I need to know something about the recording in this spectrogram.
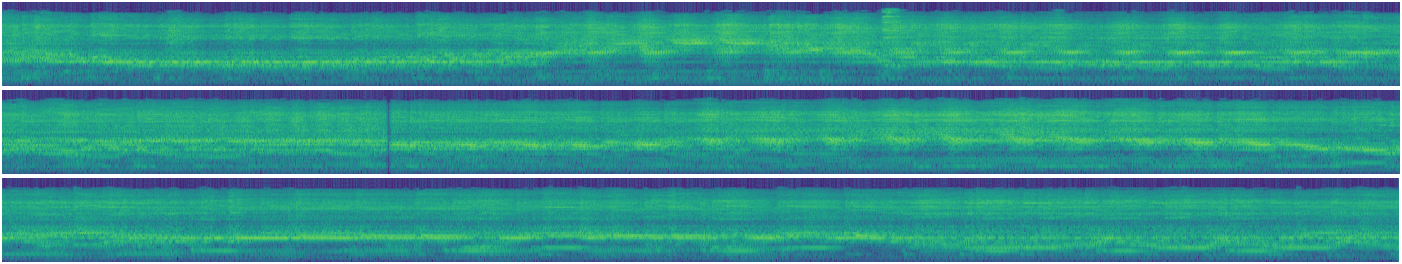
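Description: Female voices singing in Yakut olonkho style through microphones, long melodic lines that glide up and down with quivering ornaments, over steady held tones.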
